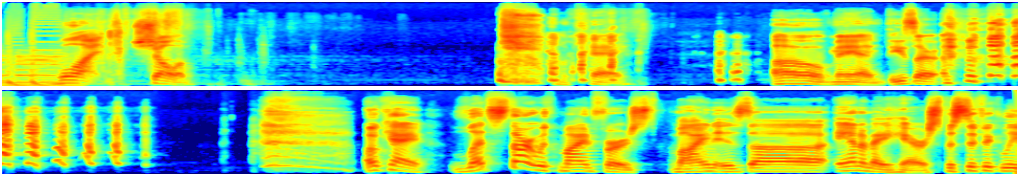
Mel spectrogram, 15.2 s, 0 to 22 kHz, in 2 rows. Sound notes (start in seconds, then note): 3.8 laughing; 7.3 laughing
